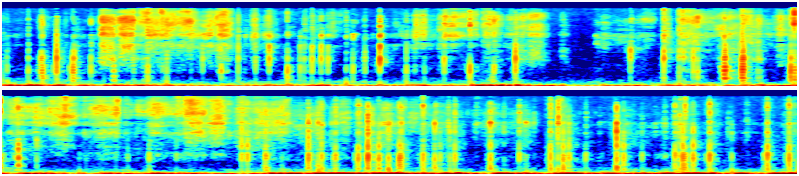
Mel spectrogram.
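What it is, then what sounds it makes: Dried light clay block. Long nails tap and scratch a small, solid, pink block of dried light clay with a rough, textured surface, first stood upright and then held. Quick, dry, clicky taps mix with scratchy rasps over a steady low rumble, and each tap dies away almost at once.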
